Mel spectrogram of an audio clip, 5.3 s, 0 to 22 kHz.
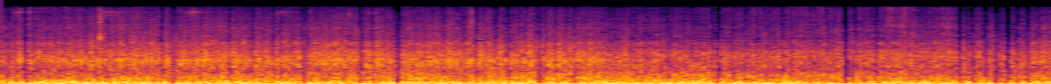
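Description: KTM 250 Duke's single-cylinder engine running as the motorcycle is ridden, heard under a loud, steady low rumble.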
